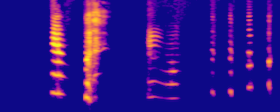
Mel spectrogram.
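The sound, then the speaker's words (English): A male cat being disciplined for scratching meows, first a bright meow, then a rougher, breathy cry and a longer drawn-out mew, ending with four quick, short chirping meows in a row. “I'm trying to discipline my cat.”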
